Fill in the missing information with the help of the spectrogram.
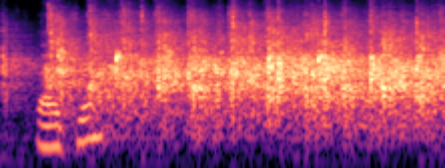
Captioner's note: applause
